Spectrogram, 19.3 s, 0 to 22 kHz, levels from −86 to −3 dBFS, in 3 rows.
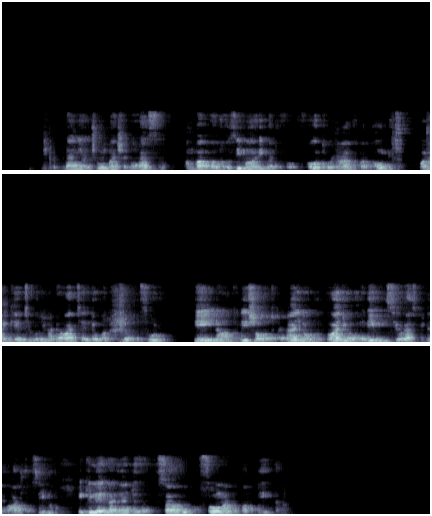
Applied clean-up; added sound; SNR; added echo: neural mask model DeepFilterNet 3.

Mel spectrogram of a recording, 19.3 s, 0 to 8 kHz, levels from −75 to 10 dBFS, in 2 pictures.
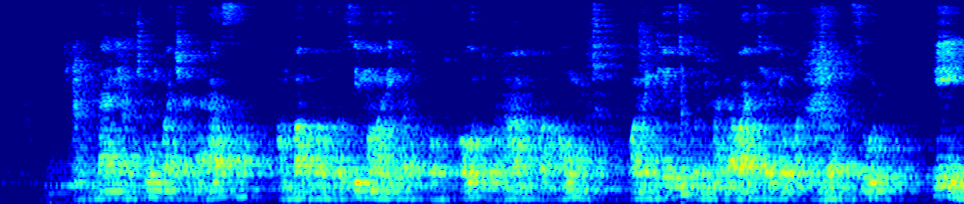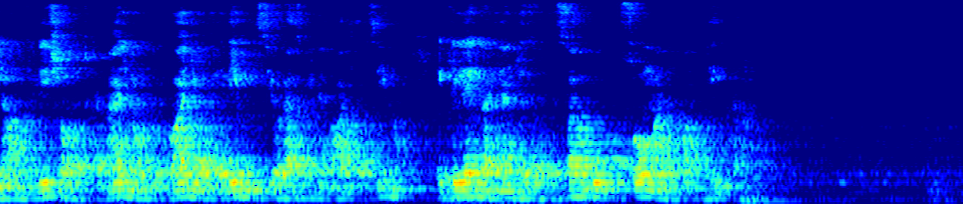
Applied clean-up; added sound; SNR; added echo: neural separator model SepFormer DNS4.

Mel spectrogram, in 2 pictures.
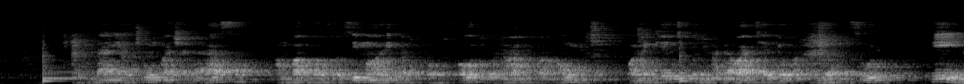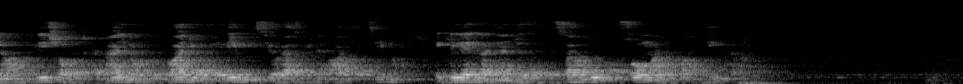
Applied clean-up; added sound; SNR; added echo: none; Snare drum; 15 dB; reverberation time 1.1 s.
